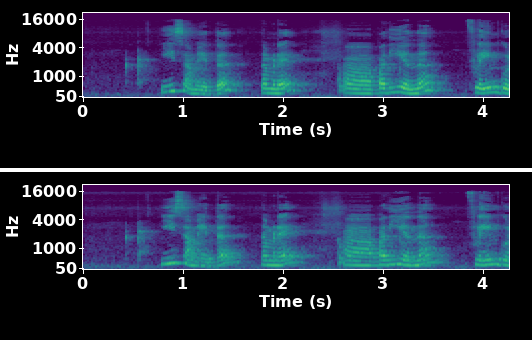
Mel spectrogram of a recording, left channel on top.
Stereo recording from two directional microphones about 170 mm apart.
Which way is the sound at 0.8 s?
45° left (ahead or behind).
